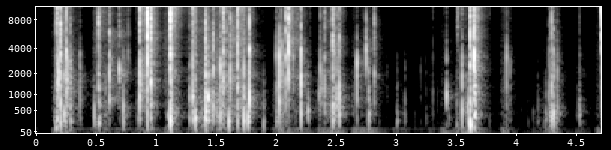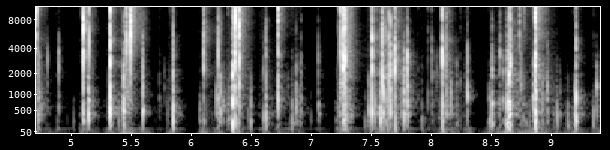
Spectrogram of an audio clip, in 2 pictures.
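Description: A full plastic bag of polenta is held upright in both hands while fingernails scratch and tap its back. Dense, bright crinkling and crackling come in bursts of quick taps and scrapes separated by brief pauses, each sound dry and very short.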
